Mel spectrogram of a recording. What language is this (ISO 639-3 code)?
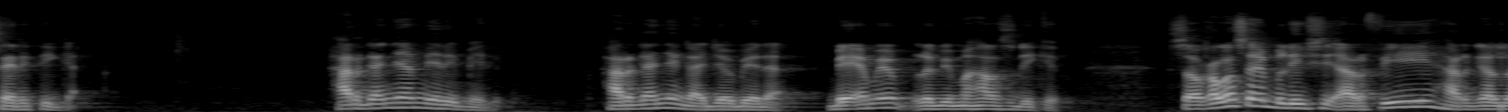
ind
